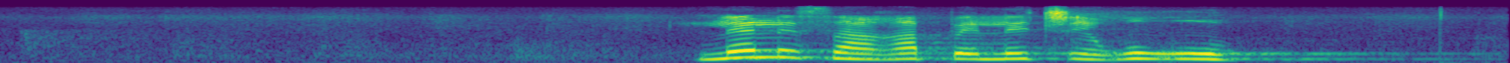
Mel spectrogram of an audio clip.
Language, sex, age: Northern Sotho, female, 24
